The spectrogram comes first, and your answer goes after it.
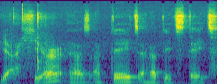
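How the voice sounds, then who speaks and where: Very slow speech with a French accent. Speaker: programming streamer. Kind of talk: live coding stream; casual chat with viewers. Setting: live stream. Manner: hesitant, many fillers.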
